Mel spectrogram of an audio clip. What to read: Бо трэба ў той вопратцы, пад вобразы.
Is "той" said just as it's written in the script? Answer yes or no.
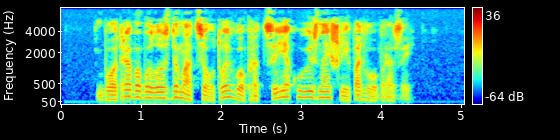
yes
